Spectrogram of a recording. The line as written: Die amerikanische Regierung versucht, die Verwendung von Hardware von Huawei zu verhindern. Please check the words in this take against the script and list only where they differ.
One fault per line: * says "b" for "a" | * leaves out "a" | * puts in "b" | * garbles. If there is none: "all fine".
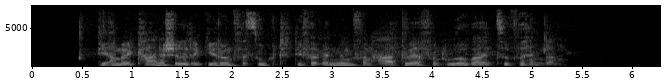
all fine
